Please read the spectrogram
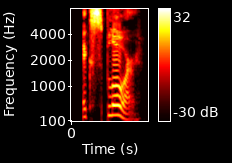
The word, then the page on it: explore: British English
